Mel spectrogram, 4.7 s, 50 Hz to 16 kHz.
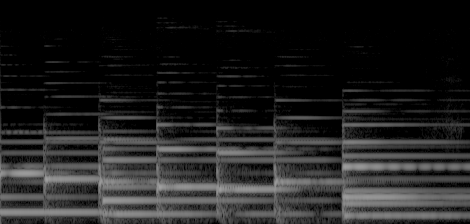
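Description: A simple orchestral phrase from the Synchron Prime Edition library at its default dynamic range of 127: seven sustained chords change in steady succession, each with a soft attack, ringing fairly loud and alone with no voices.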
